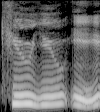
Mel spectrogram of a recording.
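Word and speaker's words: clique: little bit of love the next click that QE it does it has that k sound but it's referring to a a small exclusive group of people and what what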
